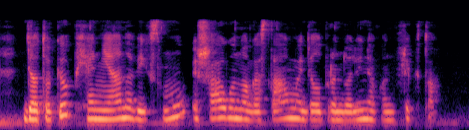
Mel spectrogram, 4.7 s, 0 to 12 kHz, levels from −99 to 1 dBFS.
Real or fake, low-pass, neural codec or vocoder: real; 7.2 kHz; none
